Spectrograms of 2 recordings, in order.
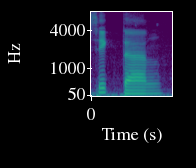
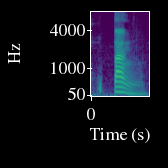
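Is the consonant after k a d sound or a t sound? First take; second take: d sound; t sound. First: The consonant after k is a soft d. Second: The consonant after k is a hard t. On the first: The speaker calls it wrong. "dibacanya bukan sikdang" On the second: The speaker calls it right. "D ini berubah menjadi T"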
